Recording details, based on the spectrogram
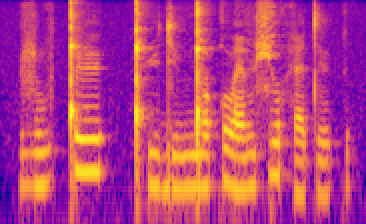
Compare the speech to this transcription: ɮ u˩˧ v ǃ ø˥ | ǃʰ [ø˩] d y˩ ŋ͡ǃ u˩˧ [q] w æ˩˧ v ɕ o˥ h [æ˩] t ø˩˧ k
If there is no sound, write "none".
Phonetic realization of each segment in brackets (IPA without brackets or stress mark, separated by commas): y˩, q, æ˩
